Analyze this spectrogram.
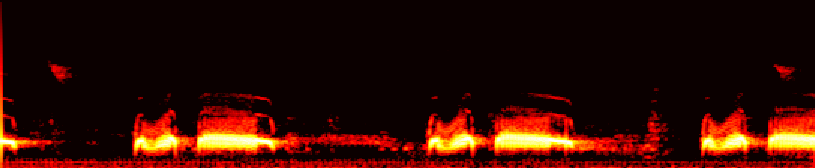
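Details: Spotted dove calling as a lure for wild birds: soft throaty coo phrases roughly every two seconds, each a quick broken double note leading into a sustained coo, with a few faint high chirps behind.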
